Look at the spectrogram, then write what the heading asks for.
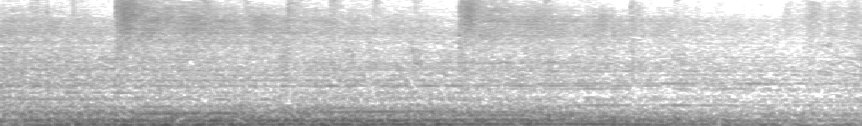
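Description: A low, soft rumble of distant thunder from a storm threatening outside rolls steadily for a few seconds, deep and muffled, with no voices and only faint hints of higher sound above it.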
